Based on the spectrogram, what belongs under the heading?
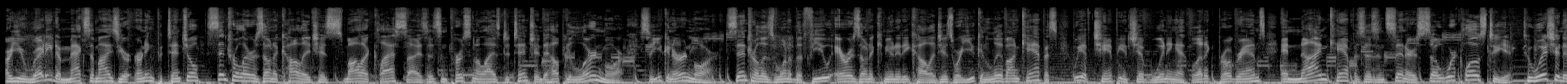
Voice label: radio ad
